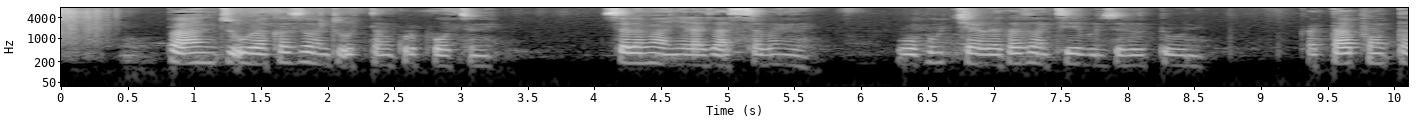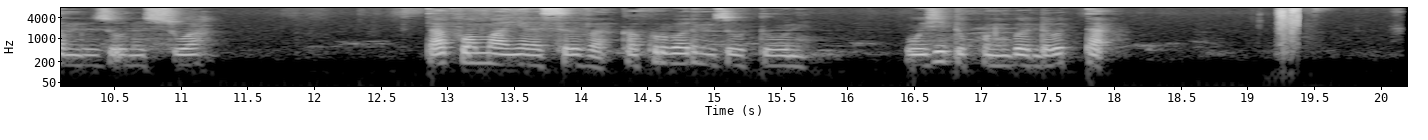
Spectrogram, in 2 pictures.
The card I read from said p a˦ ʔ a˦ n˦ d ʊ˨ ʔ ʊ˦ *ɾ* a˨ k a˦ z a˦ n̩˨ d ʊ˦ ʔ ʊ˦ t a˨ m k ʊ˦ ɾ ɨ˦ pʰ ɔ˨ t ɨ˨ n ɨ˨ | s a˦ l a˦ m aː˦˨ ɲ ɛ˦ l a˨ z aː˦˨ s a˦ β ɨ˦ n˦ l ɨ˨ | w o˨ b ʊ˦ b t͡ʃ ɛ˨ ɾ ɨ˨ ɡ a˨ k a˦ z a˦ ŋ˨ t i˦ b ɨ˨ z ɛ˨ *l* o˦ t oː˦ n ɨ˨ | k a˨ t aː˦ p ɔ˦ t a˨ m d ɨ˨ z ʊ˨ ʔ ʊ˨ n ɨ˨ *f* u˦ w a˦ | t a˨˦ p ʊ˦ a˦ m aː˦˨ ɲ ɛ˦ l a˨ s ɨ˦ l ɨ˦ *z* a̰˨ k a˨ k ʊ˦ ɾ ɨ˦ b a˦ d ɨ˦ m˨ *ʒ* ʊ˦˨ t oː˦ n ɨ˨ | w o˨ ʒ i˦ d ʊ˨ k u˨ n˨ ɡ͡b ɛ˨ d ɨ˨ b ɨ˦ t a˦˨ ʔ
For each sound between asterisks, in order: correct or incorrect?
correct, correct, incorrect, incorrect, incorrect

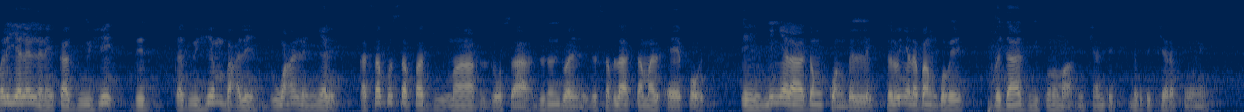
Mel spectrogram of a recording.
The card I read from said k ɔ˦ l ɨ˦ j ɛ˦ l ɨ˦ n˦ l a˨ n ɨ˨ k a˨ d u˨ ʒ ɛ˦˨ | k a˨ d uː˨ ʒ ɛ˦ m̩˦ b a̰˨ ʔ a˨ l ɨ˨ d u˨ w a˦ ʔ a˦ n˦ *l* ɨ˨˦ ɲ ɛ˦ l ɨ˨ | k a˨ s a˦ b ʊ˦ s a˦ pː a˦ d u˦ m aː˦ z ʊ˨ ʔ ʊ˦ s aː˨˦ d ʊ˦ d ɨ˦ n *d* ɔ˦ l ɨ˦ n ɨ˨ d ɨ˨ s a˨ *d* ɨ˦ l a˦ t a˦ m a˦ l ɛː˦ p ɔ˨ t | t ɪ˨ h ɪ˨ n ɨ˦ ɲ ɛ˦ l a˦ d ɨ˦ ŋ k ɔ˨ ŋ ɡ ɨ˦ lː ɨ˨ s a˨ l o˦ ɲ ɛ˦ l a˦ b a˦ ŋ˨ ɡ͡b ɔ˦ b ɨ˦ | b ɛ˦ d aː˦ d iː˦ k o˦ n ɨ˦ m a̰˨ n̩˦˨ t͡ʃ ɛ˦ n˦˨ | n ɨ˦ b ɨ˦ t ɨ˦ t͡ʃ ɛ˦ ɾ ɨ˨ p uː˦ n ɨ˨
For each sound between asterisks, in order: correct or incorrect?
correct, correct, incorrect

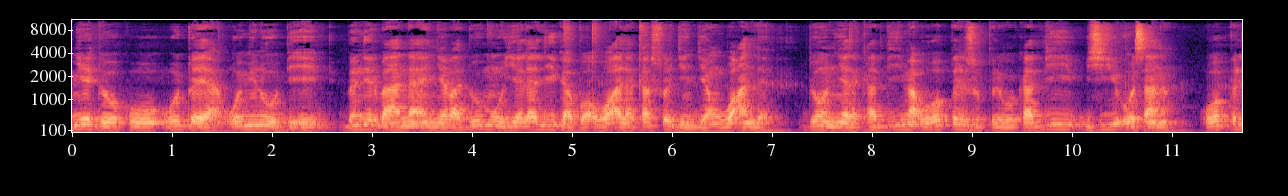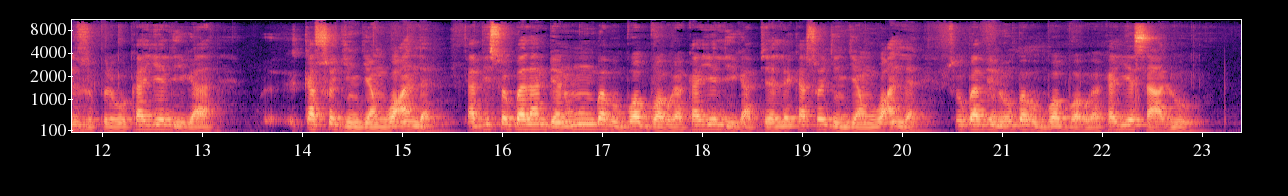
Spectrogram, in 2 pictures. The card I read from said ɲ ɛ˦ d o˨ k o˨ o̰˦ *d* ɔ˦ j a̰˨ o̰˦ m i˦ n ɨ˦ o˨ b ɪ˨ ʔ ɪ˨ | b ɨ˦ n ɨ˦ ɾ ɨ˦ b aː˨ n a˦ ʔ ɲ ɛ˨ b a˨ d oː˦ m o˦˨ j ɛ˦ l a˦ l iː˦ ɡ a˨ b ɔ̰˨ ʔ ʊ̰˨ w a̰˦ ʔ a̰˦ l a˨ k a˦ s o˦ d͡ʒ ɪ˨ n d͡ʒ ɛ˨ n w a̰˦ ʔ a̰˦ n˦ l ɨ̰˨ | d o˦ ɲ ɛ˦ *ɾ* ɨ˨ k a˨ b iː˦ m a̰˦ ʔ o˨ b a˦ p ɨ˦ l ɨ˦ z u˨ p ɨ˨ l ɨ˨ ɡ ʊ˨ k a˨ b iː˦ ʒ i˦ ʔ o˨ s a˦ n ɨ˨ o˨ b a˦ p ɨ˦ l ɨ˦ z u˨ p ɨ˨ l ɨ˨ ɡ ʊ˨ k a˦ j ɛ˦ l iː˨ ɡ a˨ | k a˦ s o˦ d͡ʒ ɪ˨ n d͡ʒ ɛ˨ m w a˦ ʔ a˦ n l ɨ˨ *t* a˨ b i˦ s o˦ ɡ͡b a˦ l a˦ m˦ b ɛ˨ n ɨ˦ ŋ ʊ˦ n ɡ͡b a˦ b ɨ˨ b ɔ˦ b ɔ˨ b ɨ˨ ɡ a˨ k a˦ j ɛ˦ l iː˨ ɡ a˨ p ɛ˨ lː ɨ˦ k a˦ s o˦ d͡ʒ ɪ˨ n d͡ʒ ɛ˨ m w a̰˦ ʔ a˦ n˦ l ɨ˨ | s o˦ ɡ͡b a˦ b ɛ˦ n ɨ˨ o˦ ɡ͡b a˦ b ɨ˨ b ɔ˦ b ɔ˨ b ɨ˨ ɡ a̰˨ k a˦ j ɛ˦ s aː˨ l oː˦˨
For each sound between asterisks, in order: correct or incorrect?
correct, incorrect, incorrect

